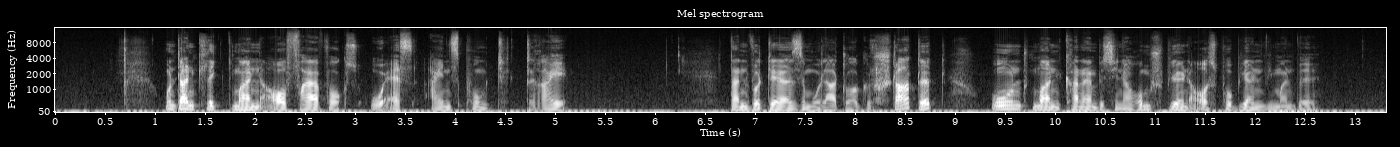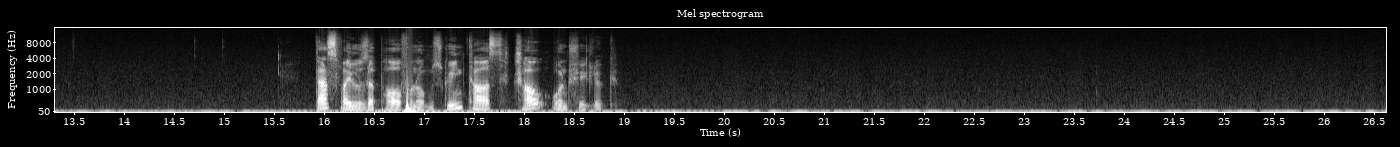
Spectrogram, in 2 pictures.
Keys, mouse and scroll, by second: 4.4 click, 8.3-10.0 drag, 13.0-13.7 drag, 14.6 click, 18.3 click.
